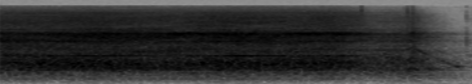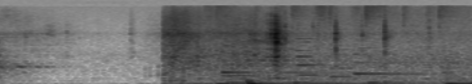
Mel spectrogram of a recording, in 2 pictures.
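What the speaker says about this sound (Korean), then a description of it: "저는 드라이어로 빨리 말려 보도록 할게요." A hair dryer blows steadily and loudly over a pastel sky painting, then shuts off partway through, leaving quieter handling sounds and faint low knocks afterward.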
